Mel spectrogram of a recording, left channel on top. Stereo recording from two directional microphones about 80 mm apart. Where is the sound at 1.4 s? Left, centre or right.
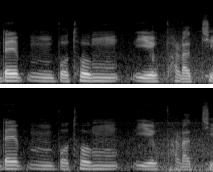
Left.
